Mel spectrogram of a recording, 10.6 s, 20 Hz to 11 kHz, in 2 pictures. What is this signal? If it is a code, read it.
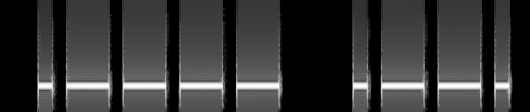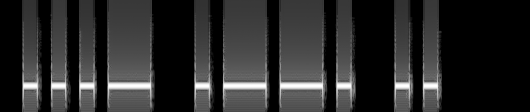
Morse code, heard as a keyed tone, about 8 wpm, 800 Hz. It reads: 1PVPI
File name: LEZIONI / 6 PKX0 / 6 P 8wpm 3025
